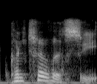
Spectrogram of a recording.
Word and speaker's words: controversy: So we can see there are 4 syllables. Controversy. That's a beautiful noun. Controversy. Controversy. And the accent falls on the first syllable.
